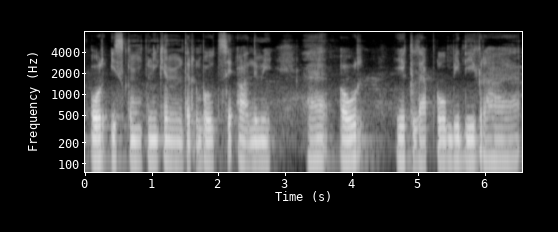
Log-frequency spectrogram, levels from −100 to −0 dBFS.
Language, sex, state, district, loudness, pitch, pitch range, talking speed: Hindi, male, Uttar Pradesh, Saharanpur, -21 LUFS, 110 Hz, 110-115 Hz, 145 wpm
